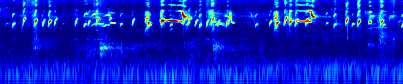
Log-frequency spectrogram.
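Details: Twittering goldfinch song for a goldfinch to copy, with rapid clipped notes in short phrases broken by brief pauses and several ringing, slurred whistles and rattling trills.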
